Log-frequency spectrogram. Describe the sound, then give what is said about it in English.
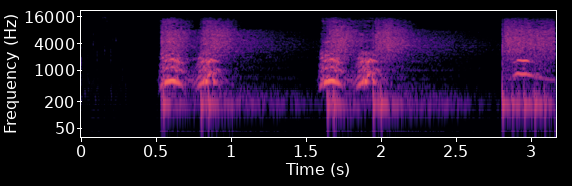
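A Bull Terrier mutt, Stubby, barks in two quick double bursts, woof-woof, pause, woof-woof, then starts a fifth, higher bark at the end. The barks are loud and sharp with a mid-pitched tone. “the Bull Terrier Mutt observed the soldiers of the 102nd Infantry Division as they prepared to go fight in the First World War”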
